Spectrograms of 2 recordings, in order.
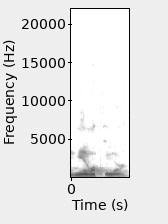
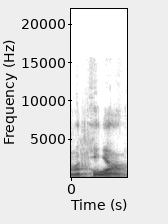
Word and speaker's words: rapport: dude in East Tennessee it's not the war report we don't spell it that way but it's the Rapport the report the great report thank you for that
